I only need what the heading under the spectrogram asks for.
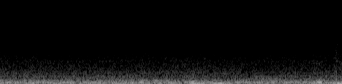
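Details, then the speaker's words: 2011 Volkswagen Jetta 2.5 driving at about 1200 rpm, 30 mph, half throttle: low uneven droning rumble with a shaky lumpy pulse and heavy vibration, check engine light flashing; misfire. "30 m hour is when it really vibrates and shakes okay I got the gas pedal down but halfway and it's vibrating"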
